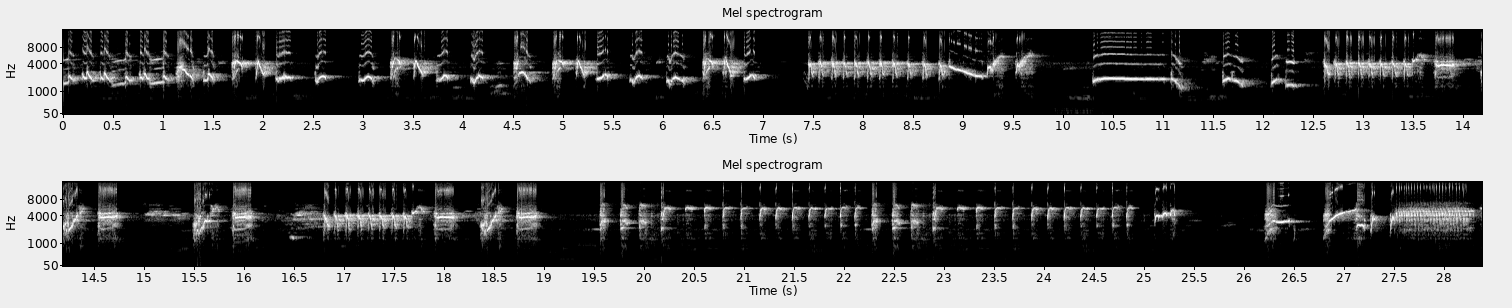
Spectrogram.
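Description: White-rumped shama singing loudly: a fast, varied run of trills, rapid repeated notes and sliding whistles, in phrases broken by short pauses.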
